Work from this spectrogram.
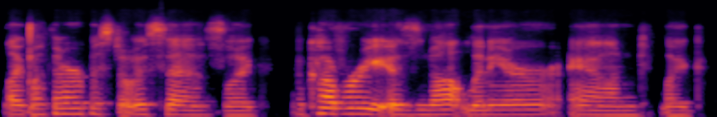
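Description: A woman's voice: low voice, little pitch movement, moderate pace, lo-fi sound. A young woman from New York, talking casually as an interview guest and filling her speech with "like" and "um". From New York, USA. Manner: rambling, many fillers and "like". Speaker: guest poet.

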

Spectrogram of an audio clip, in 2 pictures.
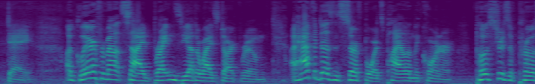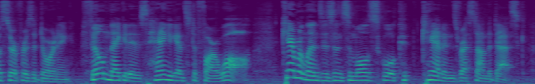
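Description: Mid-pitched man reading screenplay narration. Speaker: stage-direction narrator. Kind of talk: scripted screenplay narration at a table read.

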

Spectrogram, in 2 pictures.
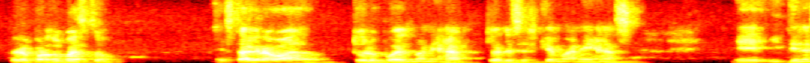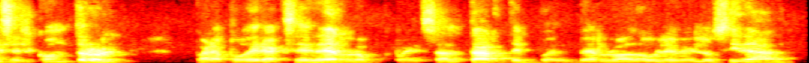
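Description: A man's voice: mid-range voice, a bit bright. Colombian male presenter, middle-aged, mid-range voice; explanatory live-stream delivery, talks straight to the viewer, some "eh" fillers. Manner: explanatory, addresses viewer directly, frequent "eh" fillers. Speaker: real estate investment presenter.

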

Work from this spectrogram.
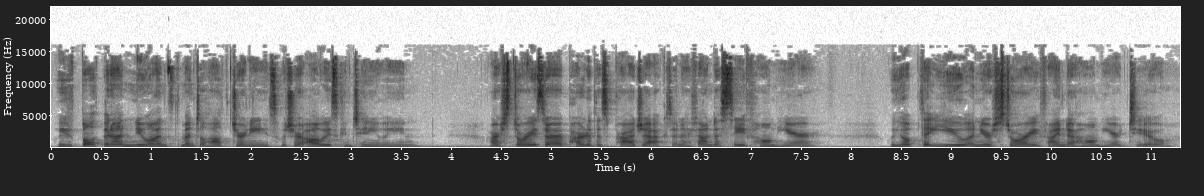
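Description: A woman co-hosting a podcast, reading a calm, measured welcome. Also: mid-range voice. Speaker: podcast co-host. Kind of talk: scripted podcast intro. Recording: music bed behind the voice.

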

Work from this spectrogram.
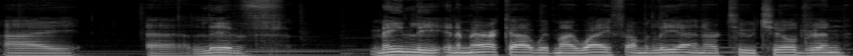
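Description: Man in his thirties, flat delivery. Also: medium pitch, a little slow, soft background music. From Netherlands. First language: Dutch. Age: 30s. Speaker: entrepreneur introducing himself. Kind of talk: personal self-introduction.

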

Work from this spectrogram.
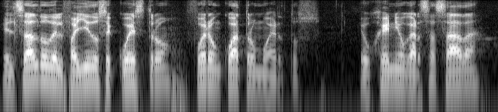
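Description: A man's voice: mid-range voice, moderate pace, smooth, no echo, studio quality. A man with a Mexican accent narrating a scripted radio chronicle in a formal, serious manner.

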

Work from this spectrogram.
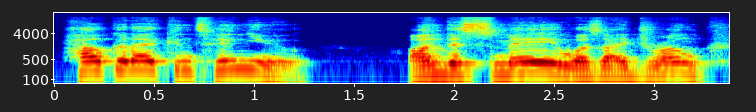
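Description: A lost, gloomy little seed from a storybook, acted by an adult reader. It speaks courtly rhyme in a pleading way, with slightly raised pitch and big swings in intonation. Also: expressive, unhurried, darkish tone. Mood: despairing. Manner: archaic, courtly rhyming speech. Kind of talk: storybook verse recital.

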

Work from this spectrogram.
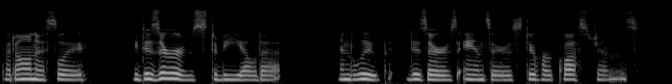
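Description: A woman's voice: a little high, little pitch movement, a little slow, mellow, no echo, clean studio sound. A woman reading scripted fiction as the narrator of an audio story. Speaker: podfic narrator.

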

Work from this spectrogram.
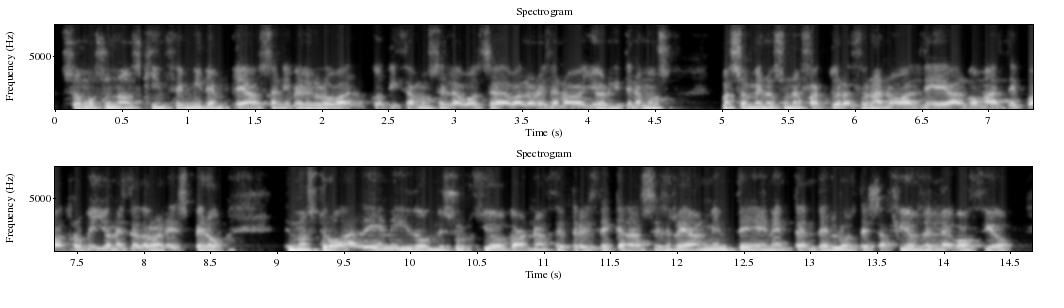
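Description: Spaniard on a dull video call. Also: male voice, on the high side, fairly even intonation, brisk, darkish tone. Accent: Spanish from Spain. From Spain. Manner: friendly, joking, then explanatory. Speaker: guest expert. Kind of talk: interview answers.

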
